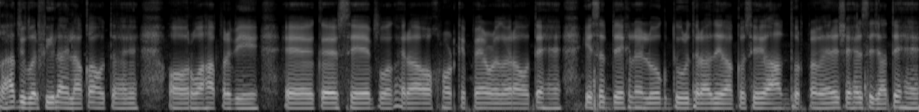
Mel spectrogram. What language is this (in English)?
Urdu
